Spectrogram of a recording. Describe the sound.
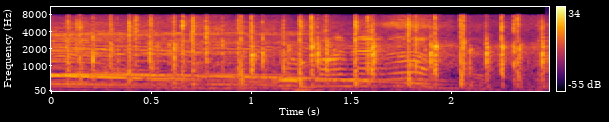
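A group cheers with overlapping high voices while scattered hand claps ring out; the clapping grows into sharp, separate bursts toward the end as the cheering fades.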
